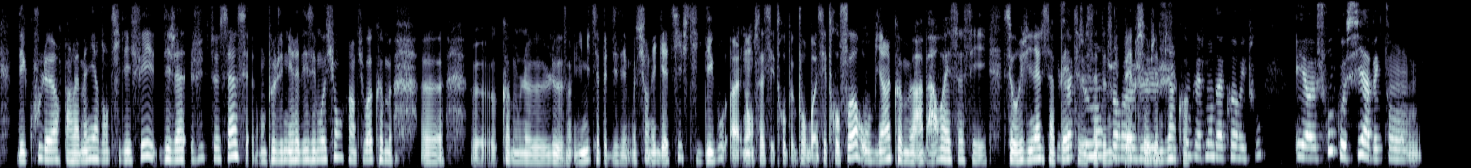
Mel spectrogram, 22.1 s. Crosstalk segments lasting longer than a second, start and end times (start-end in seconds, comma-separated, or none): 15.9-17.8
